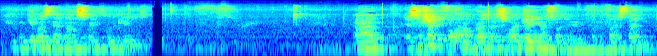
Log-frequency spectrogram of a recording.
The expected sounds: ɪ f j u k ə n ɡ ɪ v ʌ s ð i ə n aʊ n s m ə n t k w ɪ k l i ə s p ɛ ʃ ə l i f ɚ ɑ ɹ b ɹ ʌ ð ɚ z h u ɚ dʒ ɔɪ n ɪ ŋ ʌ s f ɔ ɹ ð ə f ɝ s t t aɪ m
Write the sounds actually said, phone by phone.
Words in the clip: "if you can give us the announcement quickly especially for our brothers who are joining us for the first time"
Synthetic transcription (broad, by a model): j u k ə n ɡ ɪ v ʌ s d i ə n aʊ n s m ə n t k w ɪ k l i ə s p ɛ ʃ ə l i f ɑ b ɹ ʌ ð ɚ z h u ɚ dʒ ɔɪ ɪ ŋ ʌ s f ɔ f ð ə f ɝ s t t aɪ m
